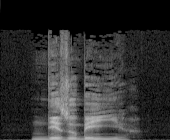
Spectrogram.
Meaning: 1. to disobey (+ à a person) 2. to disobey (+ à rules or instructions)
- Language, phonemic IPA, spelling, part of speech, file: French, /de.zɔ.be.iʁ/, désobéir, verb, Fr-désobéir.ogg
